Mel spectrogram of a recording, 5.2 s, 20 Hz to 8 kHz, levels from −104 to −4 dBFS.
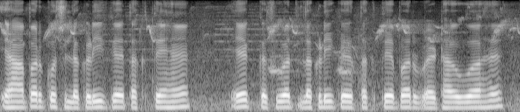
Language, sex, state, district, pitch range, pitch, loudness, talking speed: Hindi, male, Uttar Pradesh, Lalitpur, 150-160 Hz, 155 Hz, -15 LUFS, 185 wpm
